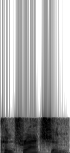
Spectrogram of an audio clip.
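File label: "contraction", US English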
